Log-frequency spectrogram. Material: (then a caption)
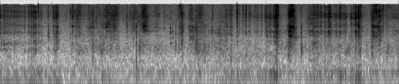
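Soap. A utility blade shaves the edge of a solid, dry, cream-white bar of soap, producing a steady run of short, crisp scraping and crinkling strokes with bright, papery texture over a low rumble. A few louder, sharper cuts stand out near the four- and five-second marks before the shaving continues evenly.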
